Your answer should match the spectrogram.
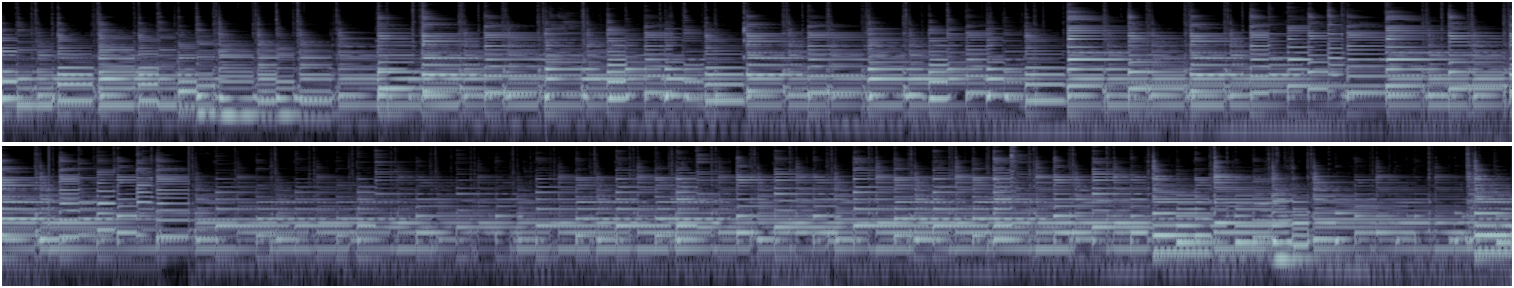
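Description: Solo classical guitar with nylon strings played fingerstyle: a continuous run of quick plucked notes over a steady bass line.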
